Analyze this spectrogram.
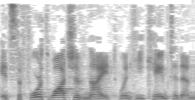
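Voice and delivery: normal talking voice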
